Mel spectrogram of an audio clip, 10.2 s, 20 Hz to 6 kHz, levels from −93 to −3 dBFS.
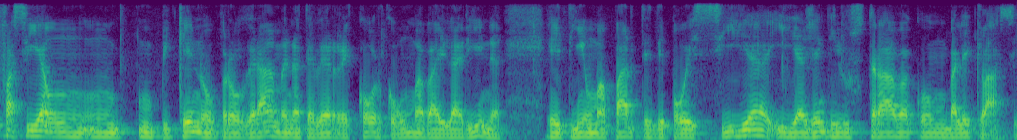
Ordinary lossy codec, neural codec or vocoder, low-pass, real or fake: none; none; 5.4 kHz; real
